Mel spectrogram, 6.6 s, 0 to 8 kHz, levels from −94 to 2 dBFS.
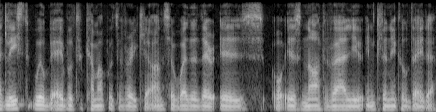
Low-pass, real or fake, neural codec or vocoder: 7.2 kHz; fake; codec, 16 kHz, 16 kbps, FunCodec, trained on Chinese and English, 50 frames a second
